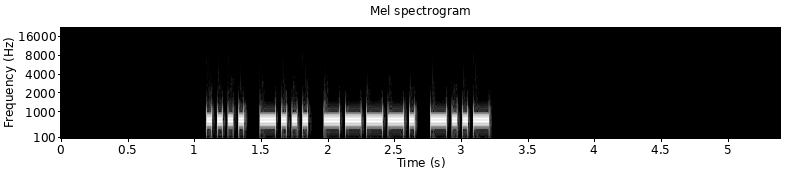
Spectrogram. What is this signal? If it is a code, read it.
Morse code, heard as a keyed tone, about 31 wpm, 700 Hz. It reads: HB9X
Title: DXCC-100 Call Signs - 4 Characters - 30wpm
